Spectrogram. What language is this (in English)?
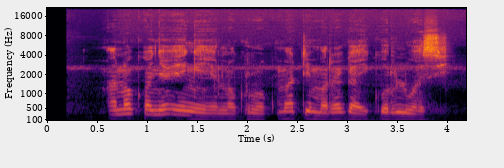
Luo (Kenya and Tanzania)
